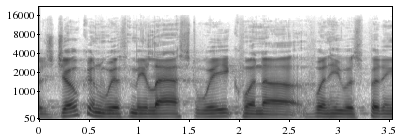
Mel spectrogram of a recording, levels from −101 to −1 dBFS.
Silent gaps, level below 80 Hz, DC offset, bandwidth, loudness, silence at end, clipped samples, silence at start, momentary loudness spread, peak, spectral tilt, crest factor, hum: none; -70 dBFS; under 0.1%; 13.5 kHz; -23 LUFS; 0 s; under 0.1%; 0 s; 5 LU; -6 dBFS; -6 dB/octave; 18 dB; none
